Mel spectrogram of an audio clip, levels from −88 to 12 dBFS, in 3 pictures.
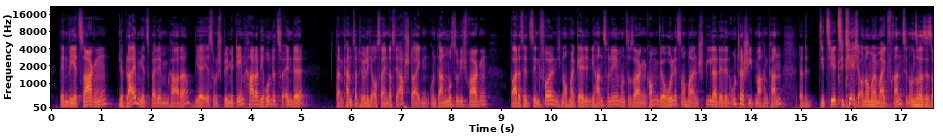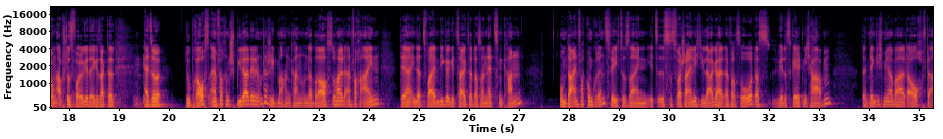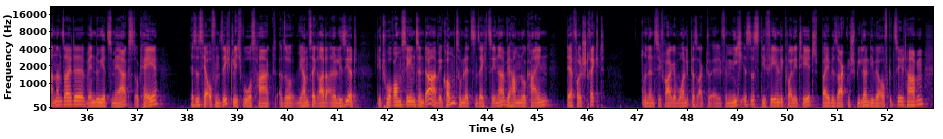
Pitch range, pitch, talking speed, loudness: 115-140 Hz, 120 Hz, 220 wpm, -24 LUFS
